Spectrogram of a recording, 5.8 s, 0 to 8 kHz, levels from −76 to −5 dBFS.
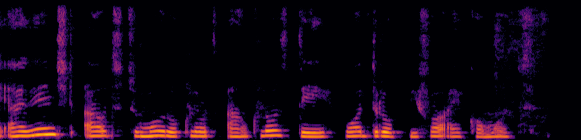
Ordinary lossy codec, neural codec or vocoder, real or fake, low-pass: none; none; real; none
